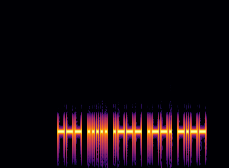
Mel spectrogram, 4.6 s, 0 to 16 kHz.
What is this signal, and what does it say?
Morse code, heard as a keyed tone, about 27 wpm, 700 Hz. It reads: O5JPY
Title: Code Groups - 5 Letter:Numbers - 28wpm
